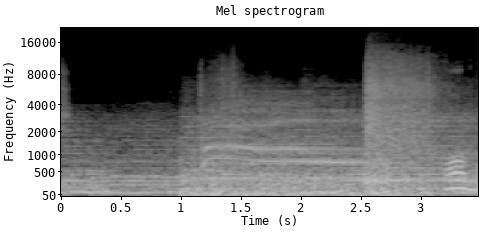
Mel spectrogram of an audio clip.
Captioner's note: clone braggart’s roar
